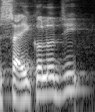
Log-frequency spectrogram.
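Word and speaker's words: psychology: नहीं चलेगा है ना जैसे साइकोलॉजी की स्पेलिंग स्टार्ट होती है पी से पी एस से है ना तो पी साइलेंट रहता है अब कहां कौन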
